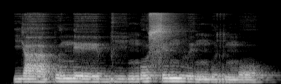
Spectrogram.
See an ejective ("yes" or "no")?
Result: no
